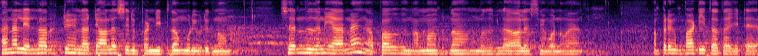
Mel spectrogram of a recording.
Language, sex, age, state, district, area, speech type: Tamil, male, 30-45, Tamil Nadu, Cuddalore, rural, spontaneous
